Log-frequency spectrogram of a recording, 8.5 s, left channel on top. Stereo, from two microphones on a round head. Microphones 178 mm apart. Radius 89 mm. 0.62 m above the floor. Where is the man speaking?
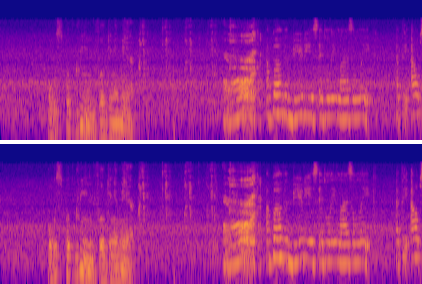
60° right (ahead or behind), 1.8 m; by 2.7 s 70° right (ahead or behind), 1.8 m.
